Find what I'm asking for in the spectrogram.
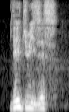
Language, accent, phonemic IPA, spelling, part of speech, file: French, Canada, /de.dɥi.zis/, déduisisses, verb, LL-Q150 (fra)-déduisisses.wav
- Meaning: second-person singular imperfect subjunctive of déduire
